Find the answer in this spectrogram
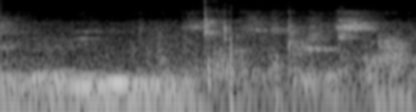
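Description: A sharp metallic click about a second in, from a screwdriver working a metal pipe strap that clamps orange electrical conduit to a wall, over a faint low background murmur.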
